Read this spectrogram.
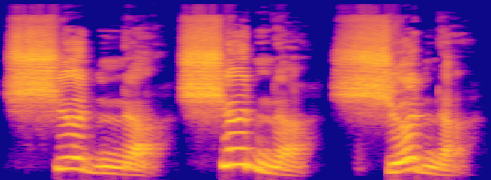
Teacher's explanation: the shouldn't have is de-stressed at the end, so it usually sounds like shouldna, shouldna, shouldna.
